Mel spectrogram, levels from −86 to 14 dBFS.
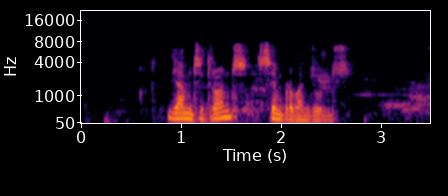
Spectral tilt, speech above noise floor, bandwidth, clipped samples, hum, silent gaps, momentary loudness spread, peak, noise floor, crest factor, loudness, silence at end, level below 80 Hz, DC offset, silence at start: -6 dB/octave; 40 dB; 7.6 kHz; under 0.1%; none; none; 18 LU; -4 dBFS; -61 dBFS; 20 dB; -21 LUFS; 0.1 s; -58 dBFS; under 0.1%; 0.85 s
